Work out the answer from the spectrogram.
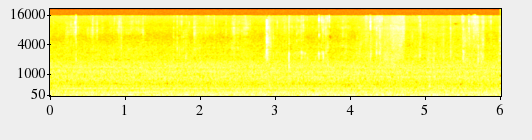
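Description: Quiet chewing and small mouth clicks, close to the microphone, over a steady low hum inside a car cabin.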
